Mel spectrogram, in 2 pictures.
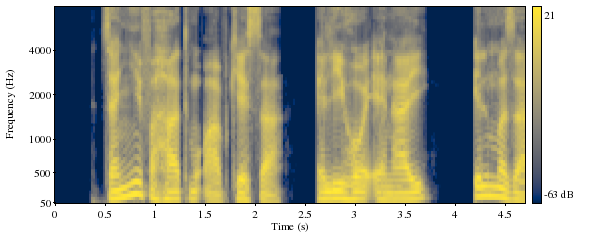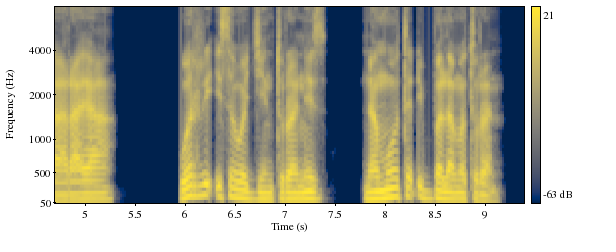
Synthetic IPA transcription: sɐɲːiːfɐɦaːt̪mʊʔaːbkʰe̞ːsːaː | ɛliːɦoːʔɛnaːj | ɪlmɐzaːɾɐjaː | wɐrːɪʔɪsɐwɐd͡ʒːɪnt̪ʊɾɐnɪs̬ | nɐmo̞ːt̪ɐᶑɪbːɐlɐmɐt̪ʊɾɐn

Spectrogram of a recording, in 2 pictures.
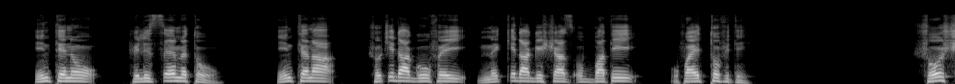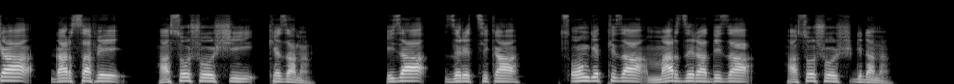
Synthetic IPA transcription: ʔɪnt̪ːɛnɛw | fɪlɪs̬t̪ʼeːmɛt̪o̰ː | ʔɪnt̪ːɛnɐ | ʃɔt͡ʃʼɪd̪ɐɡuːfɛjmɛkʼːɪd̪ɐɡɪʃːɐsʊbːɐt̪ɪ | ʔʊ̰fɐjɛt̪ːɔfɪt̪ɛ̰ | ʃo̞ːʃːɐ | ɡɐɾsɐfɛ | hɐsɔʃo̞ːʃːɪkɛzɐnɐ̰ | ʔɪzɐzɛɾɛt͡sːɪkɐ | t͡sʼɔŋɡɛt̪ːɪzɐmɐɾzɪɾɐd̪ɪzɐ | hɐsɔʃo̞ːʃɡɪd̪ɐnɐ̰

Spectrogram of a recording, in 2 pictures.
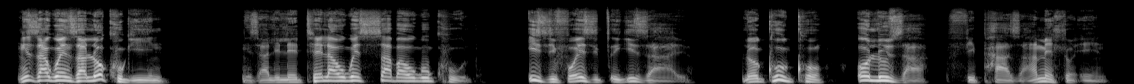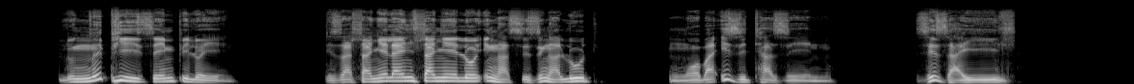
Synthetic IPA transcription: ŋizaɣwɛnd͡zʱalokʰuɣiːni | ŋizalilɛtʰɛlauɣwɛsaβaoɣukʰuːlu | izifɔeziǀiɣiza̰jɔ | loǃʰuǃʰɔ | oluza̰ | fipʰaza̰ːmɛɬɔ̰ʔḛːnu | luŋ͡ǀipʰisɛimpʼilɔjeːnu | lizaɬaɲɛlainɬaɲɛlɔʔiŋasiziŋalutʰu̥ | ŋɔβaʔizitʰazenu | zizajiːɮa

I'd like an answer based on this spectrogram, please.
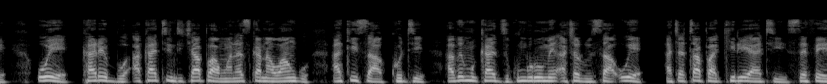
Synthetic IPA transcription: uje̞kʰaɾe̞bʱuʔakatindit͡ʃapamwanasi̥kanawaŋɡu | akisakuti | aʋe̞mukad͡zikumuɾume̞ʔat͡ʃarwisaʔuje̞ | at͡ʃatapakʰiɾiatʰise̞feːi

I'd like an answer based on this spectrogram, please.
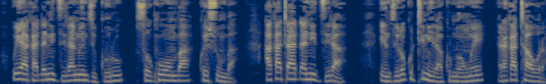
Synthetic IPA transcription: uje̞akaɗanid͡ziranwenziɡʱuɾu | so̞kuo̞mbakwe̞ʃuːmbaː | katiaɗanid͡ziɾa | inziɾo̞kutʰiniɾakuno̞mwe̞ | rakatʰauːɾa

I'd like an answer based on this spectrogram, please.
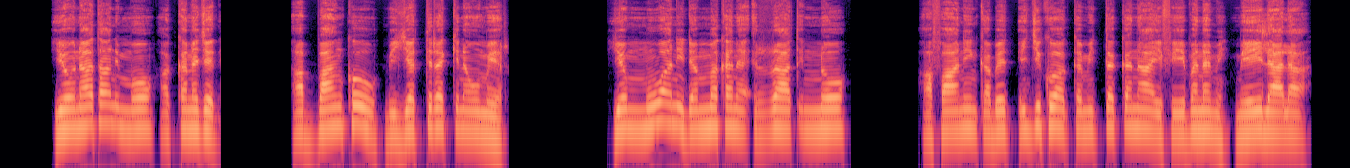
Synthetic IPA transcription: jo̞ːnaːt̪aːnɪmːo̞ːɐkːɐnɐd͡ʒɛᶑɛ̥ | ʔɐbːaːŋkoʊbɪjːɐt̪ːɪɾɐkːɪnɐʊme̞ːɾɐ | jɐmːuːɐnɪd̪ɐmːɐkɐnɐʔɪrːaːt̪ʼɪnːo̞ː | ɐfaːnɪŋkʼɐbɛt̪ːɪd͡ʒɪkoɐkːɐmɪt̪ːɐkːɐnaːɪfeːbɐnɐmɛmeːɪlaːlaː

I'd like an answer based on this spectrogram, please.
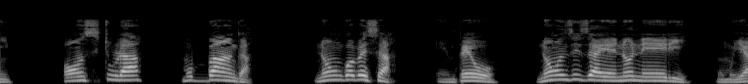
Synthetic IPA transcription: i | onsi̥tula | mubːaːŋɡa̰ | no̞ːŋɡo̞βe̞sa̰ | empe̞wo | no̞ːnzizaeno̞ne̞ːɾi | mumuja

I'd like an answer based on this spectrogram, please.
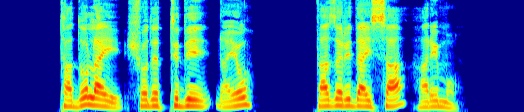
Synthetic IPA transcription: t̪ɐd̪ɔlɐjʃɔd̪ɛt̪ːɪd̪ɪɗɐjɔ | t̪ɐzɛɾɪd̪ɐjsːɐhɐɾɪmɔ

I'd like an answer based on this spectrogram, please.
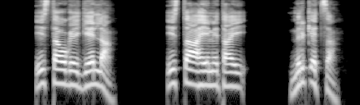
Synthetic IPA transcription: ʔɪst̪ːɐwɔɡɛjɡeːlːɐ̰ | ʔɪst̪ːɐːheːmɛt̪ɐj | mɪɾkʼːɛt͡sːɐ̰

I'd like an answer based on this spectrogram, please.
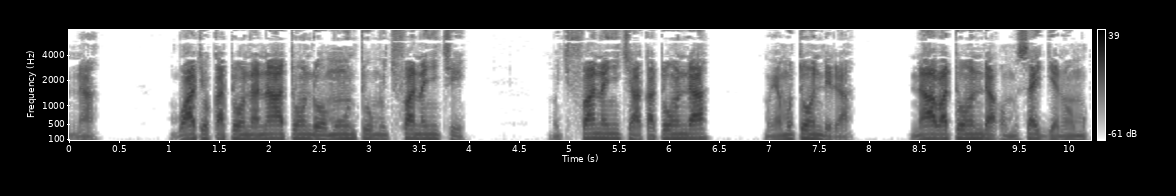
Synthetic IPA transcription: na | βwaːtjo̞kato̞ːndanaːto̞ːndo̞ːmuːntumuci̥faːnaɲice̞ | muci̥fanaɲicaːkato̞ːnda | mujamuto̞ːnde̞ɾa̰ | naːβato̞ːndaʔomusaiɟːano̞ːmuk

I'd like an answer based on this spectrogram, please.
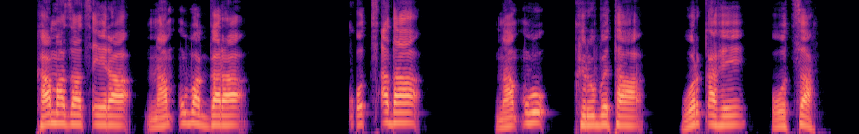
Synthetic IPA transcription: kɐmɐzɐt͡sʼe̞ːɾɐnɐmʔːʊbɐɡːɐɾɐ | kʼɔt͡sʼːɐd̪ɐ | nɐmʔːʊ | kɪɾʊbɛt̪ɐ | wɔɾkʼːɐfɛ | o̞ːt͡sːɐ

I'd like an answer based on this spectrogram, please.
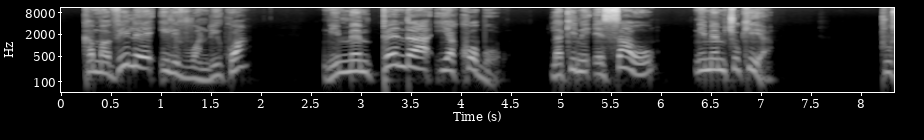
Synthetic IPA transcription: kamavilɛilivɔandikwa | nimɛm̩pɛndajakʰɔɓɔ̰ | lakiniʔɛsau | nimɛm̩t͡ʃukia̰ | tu

